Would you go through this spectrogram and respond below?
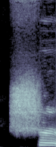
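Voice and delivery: shi with a quick falling tone; fourth tone. Shown as a demonstration. Teacher demonstrating the second syllable, shi in a falling tone. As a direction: drop shi sharply in fourth tone. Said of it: "y la segunda en cuarto".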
